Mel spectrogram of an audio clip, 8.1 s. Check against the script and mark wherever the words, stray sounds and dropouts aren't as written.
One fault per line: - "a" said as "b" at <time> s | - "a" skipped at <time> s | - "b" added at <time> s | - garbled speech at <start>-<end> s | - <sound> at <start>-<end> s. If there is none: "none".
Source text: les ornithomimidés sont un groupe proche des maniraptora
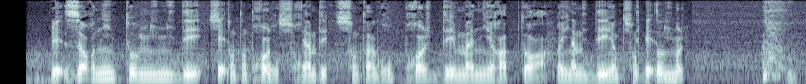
- garbled speech at 2.1-3.3 s
- garbled speech at 5.6-6.8 s
- cough at 7.6-8.0 s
